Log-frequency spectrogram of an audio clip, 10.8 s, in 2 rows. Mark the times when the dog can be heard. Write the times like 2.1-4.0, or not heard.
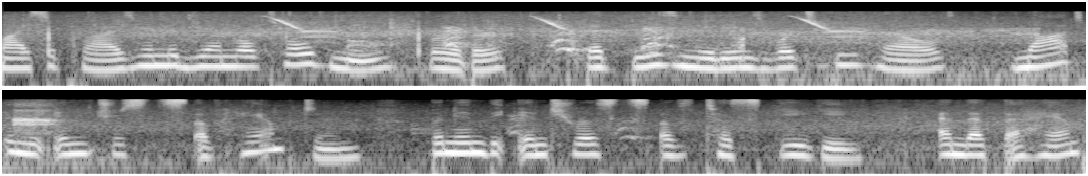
1.7-3.8, 7.5-9.1.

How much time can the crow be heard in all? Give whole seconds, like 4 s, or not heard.
5 s.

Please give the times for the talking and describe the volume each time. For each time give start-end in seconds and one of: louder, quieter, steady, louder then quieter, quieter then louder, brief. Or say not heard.
0.0-10.8 steady.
